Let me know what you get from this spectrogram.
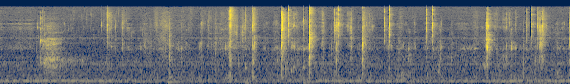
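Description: Chewing a mouthful of sauced fried chicken, close to the microphone: irregular soft clicks and wet mouth sounds over a faint steady hum.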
